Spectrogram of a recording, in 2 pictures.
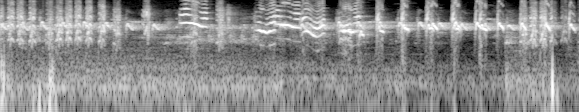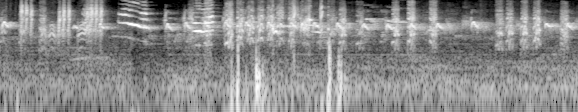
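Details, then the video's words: Female bearded magpie robin giving a busy run of high chattering notes, with bright rising and falling whistled slurs and sharp clicks woven through, continuous throughout with short gaps. "the alluring sound of a female bearded magpie robin"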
